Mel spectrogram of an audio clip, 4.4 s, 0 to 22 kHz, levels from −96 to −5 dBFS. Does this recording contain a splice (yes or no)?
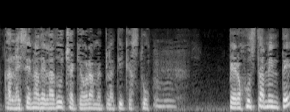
no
